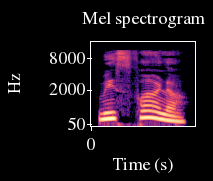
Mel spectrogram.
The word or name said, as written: ವಿಸ್ಫಾಳ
